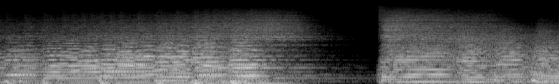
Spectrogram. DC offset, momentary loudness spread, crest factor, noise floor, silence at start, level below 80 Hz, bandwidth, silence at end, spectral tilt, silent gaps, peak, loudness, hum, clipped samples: under 0.1%; 10 LU; 16 dB; -48 dBFS; 0 s; -30 dBFS; 16 kHz; 0 s; -5 dB/octave; none; -4 dBFS; -18 LUFS; none; under 0.1%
